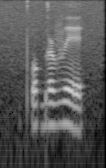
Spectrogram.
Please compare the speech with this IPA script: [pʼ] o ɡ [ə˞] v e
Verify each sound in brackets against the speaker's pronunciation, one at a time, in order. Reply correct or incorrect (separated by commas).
correct, correct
